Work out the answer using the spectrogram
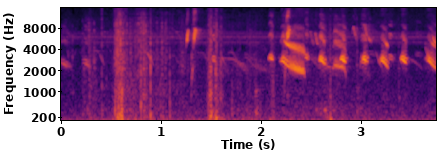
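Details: Green-winged saltator song of the "seu Chico" type, offered as training audio for captive birds: after some soft flutters and knocks, a quick run of loud, clear whistled notes, about three per second, bright and ringing.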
